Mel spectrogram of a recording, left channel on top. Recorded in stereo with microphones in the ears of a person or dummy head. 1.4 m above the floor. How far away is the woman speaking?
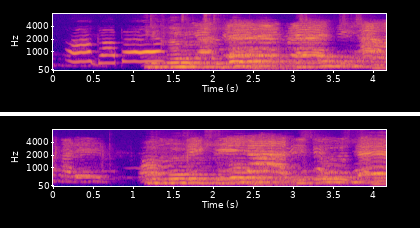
About 3.5 m.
